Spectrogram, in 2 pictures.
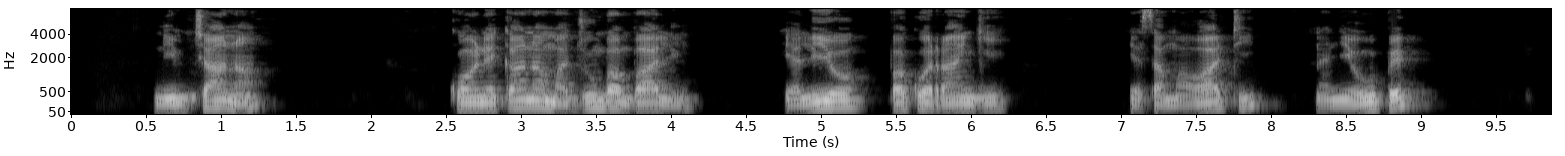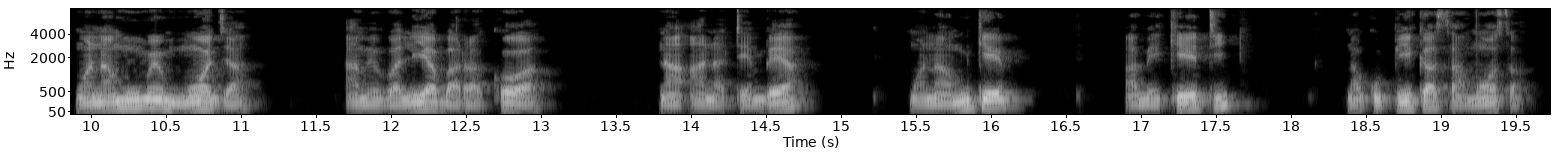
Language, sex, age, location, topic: Swahili, male, 18-24, Mombasa, government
